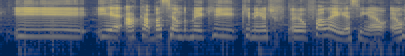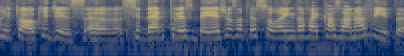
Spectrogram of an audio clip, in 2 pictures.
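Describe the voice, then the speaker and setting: A woman's raised, projected voice, high-pitched with a bright, sharp tone, at a moderate pace with hardly any pauses and ordinary pitch variation. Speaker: podcast host. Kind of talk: casual chat.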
